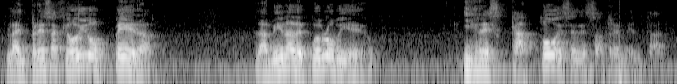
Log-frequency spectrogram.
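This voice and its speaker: An older man with a notably high speaking voice talks through a technical subject on a panel show. He explains at length in a measured way and leans into his points now and then. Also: warm tone, slight background noise. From Dominican Republic. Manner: explanatory, measured, occasionally emphatic. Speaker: guest engineer. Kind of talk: panel talk show discussion.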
